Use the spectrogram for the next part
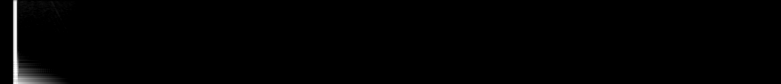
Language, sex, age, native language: Icelandic, female, 40-49, Icelandic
